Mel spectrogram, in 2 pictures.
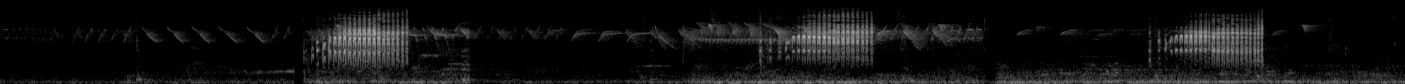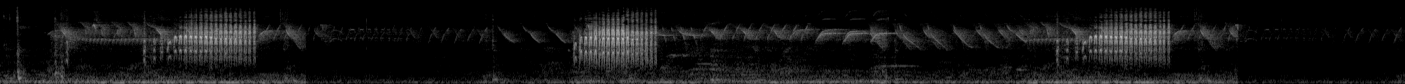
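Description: Crescent-chested babbler singing: six loud, high calls about a second long, coming roughly every four seconds, with a fainter, fast high trill of many short notes between them.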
